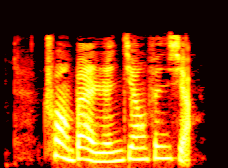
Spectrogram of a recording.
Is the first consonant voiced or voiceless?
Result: voiceless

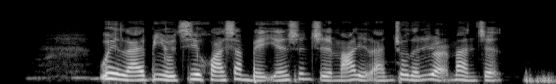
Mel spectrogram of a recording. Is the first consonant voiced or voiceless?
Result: voiced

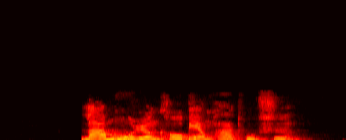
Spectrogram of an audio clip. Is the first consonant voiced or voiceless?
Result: voiced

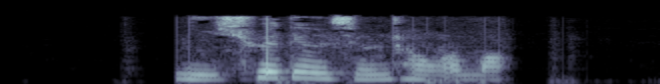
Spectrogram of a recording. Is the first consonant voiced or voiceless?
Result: voiced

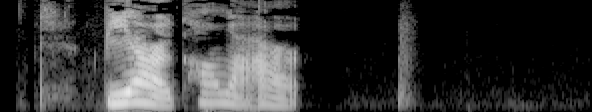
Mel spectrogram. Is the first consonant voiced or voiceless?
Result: voiceless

